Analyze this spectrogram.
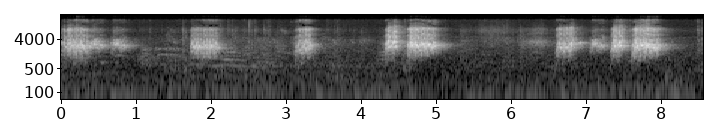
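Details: Javan myna heard in the morning: harsh, buzzy squawking notes in short bursts, some doubled, separated by pauses of one to two seconds, over a quiet background.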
